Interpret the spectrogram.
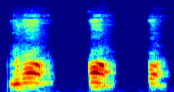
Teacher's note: Ro itu tidak monyong ya. Setiap pelafalan vokal o itu tidak monyong.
